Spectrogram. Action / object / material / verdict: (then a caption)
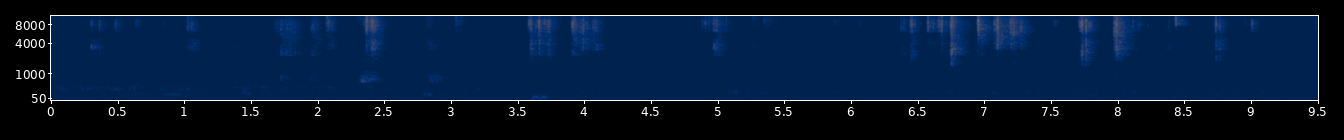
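scrape / starch-coated soap ball / soap, starch / none. A craft blade scrapes and cuts a palm-sized, solid pink soap ball covered in starch and glitter flakes, held in the hands, until it breaks apart. The sound is a quiet, irregular series of short, crisp, bright crunching and scratching bursts with no low end and almost no ring after each stroke.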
